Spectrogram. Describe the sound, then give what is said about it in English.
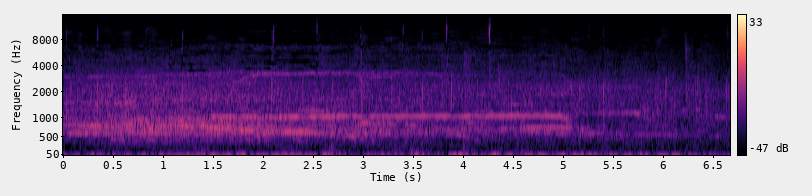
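An audience applauds and cheers to welcome a band onto the stage. The clapping is sustained and loud, threaded with whoops and whistles, and eases slightly toward the end. “So if we could just have maybe a standing ovation before the set even starts, that would be great. Hi, Sierra. Please welcome The Slip.”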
